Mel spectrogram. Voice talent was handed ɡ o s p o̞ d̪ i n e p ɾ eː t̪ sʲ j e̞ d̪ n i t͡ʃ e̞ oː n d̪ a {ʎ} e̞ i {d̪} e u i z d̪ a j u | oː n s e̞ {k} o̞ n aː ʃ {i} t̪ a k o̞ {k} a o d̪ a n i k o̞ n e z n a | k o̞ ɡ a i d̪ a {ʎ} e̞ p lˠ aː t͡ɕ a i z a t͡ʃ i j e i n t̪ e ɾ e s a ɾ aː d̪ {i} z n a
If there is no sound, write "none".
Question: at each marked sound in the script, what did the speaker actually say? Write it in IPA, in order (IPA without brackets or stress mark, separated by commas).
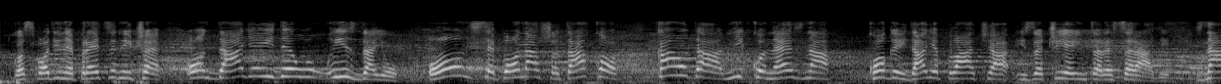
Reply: ʎ, d̪, p, a, k, ʎ, i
